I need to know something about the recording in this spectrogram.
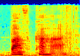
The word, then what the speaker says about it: Badb Catha: Badb Catha, cuz it's not Badb.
